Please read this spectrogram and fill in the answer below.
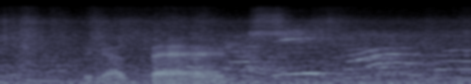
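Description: A child's high voice calling out about a second in and again near the end, over a steady background hubbub of a busy shop.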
